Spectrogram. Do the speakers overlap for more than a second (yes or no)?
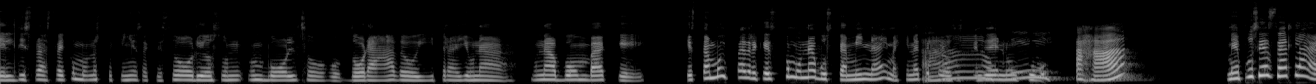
yes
